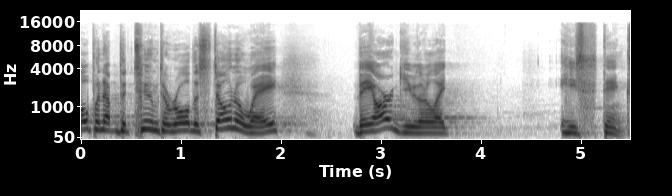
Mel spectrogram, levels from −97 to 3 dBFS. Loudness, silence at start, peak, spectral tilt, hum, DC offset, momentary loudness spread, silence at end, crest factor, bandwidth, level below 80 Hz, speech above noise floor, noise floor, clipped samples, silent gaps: -19 LUFS; 0 s; -2 dBFS; -5 dB/octave; none; under 0.1%; 7 LU; 0 s; 18 dB; 15.5 kHz; -58 dBFS; 45 dB; -64 dBFS; under 0.1%; none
